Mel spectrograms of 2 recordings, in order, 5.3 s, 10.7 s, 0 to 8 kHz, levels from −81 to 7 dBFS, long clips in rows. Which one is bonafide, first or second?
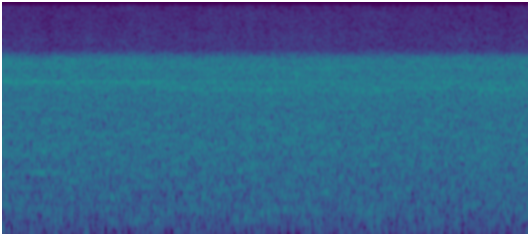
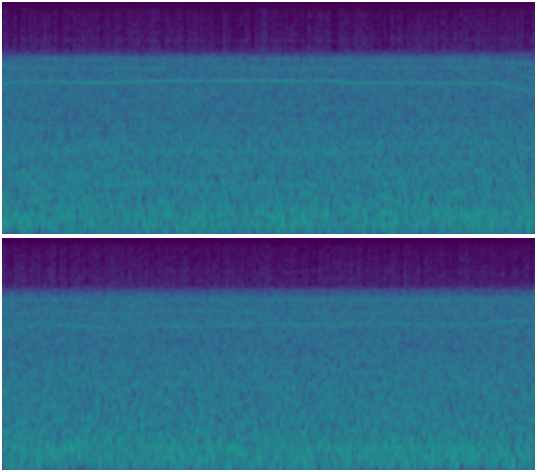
second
